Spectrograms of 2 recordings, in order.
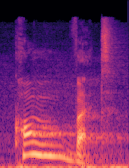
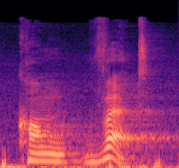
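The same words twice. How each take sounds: First: The stress is on the first syllable. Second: The stress is on the second syllable. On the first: It names a thing. "This is a noun" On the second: It names an action. "Then as a verb, it changes to convert"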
